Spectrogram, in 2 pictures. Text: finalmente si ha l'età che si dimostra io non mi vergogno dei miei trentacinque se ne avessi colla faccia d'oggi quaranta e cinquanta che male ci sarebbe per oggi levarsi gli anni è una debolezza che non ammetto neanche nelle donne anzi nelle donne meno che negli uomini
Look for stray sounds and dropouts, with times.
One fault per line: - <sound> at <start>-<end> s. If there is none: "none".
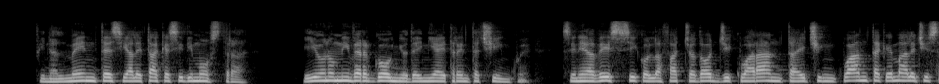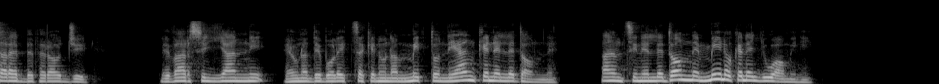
none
